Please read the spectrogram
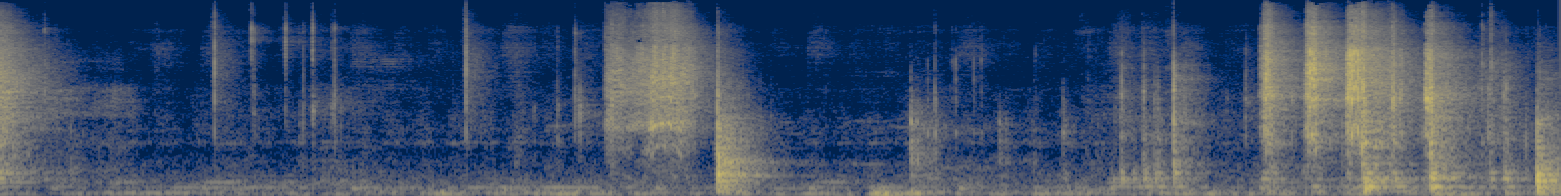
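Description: Workbench handling sounds from hand tools and the plastic blower housing: scattered light clicks, a short scrape and a knock about halfway through, then a cluster of louder knocks and rattles near the end as the blower is taken by its handle and shifted.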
